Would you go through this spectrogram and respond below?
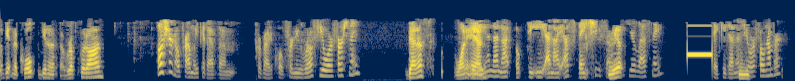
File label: Roofing Message Taking Call Sample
